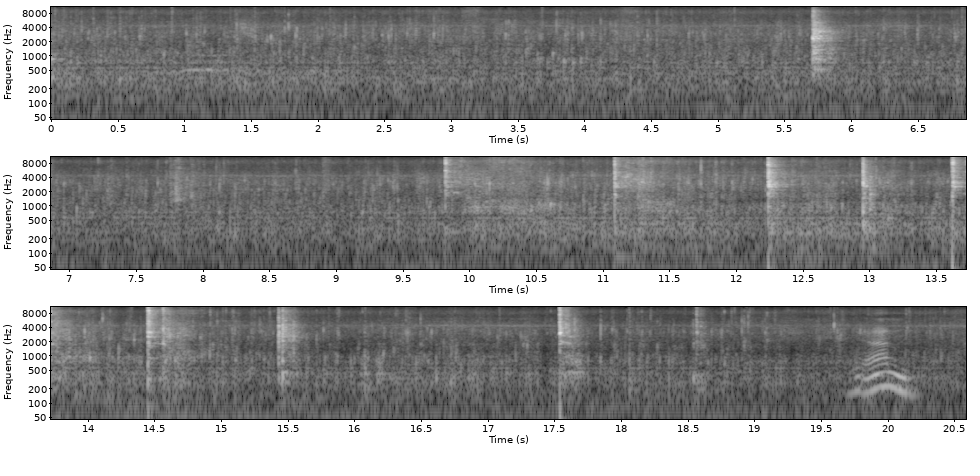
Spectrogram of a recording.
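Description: Carrots dropped into a simmering pot of pork caldereta: a run of sharp plops and clatters in the middle, close and distinct over a steady low bubbling simmer, with scattered splashes before and after.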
